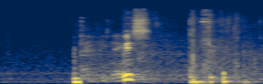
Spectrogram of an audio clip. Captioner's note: speaking French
